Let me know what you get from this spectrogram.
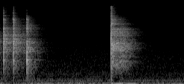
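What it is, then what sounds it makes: Hollow floor tile. A painter's tool taps four times on the problem area of a floor tile. The hits are sharp, bright clicks: three in quick succession, then one after a pause. The hollow tile sits over a void where the thinset was too low.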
